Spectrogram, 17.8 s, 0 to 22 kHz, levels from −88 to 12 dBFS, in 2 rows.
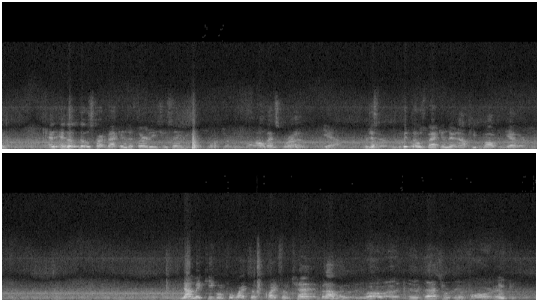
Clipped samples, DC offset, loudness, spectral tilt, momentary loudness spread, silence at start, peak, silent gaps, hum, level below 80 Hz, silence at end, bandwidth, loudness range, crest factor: under 0.1%; under 0.1%; -22 LUFS; -6 dB/octave; 15 LU; 0 s; -2 dBFS; none; none; -54 dBFS; 0 s; 16 kHz; 6 LU; 20 dB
